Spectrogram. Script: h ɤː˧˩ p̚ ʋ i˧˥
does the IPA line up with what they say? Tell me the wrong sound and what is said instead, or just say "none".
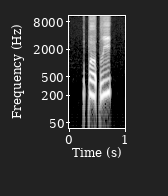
h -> p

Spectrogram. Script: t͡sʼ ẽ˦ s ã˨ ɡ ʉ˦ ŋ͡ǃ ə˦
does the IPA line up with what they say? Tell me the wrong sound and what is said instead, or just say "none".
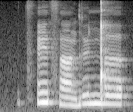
none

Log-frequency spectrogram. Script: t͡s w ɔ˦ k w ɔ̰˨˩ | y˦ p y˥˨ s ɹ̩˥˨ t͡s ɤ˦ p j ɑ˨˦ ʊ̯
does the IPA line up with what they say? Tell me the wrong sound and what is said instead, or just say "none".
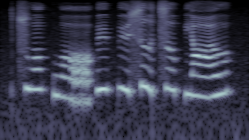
none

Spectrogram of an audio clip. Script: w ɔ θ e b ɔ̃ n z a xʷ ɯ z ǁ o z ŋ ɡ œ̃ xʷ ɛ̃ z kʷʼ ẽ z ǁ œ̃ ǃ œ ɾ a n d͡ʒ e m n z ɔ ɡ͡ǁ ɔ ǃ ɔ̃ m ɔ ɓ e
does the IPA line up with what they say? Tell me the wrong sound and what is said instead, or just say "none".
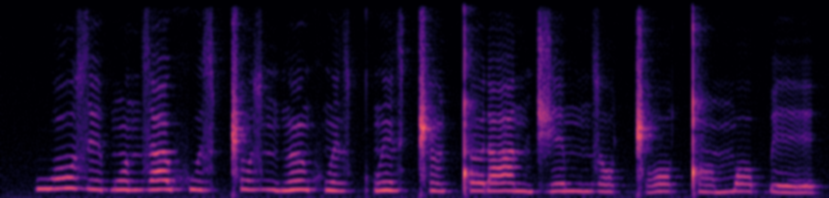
θ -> z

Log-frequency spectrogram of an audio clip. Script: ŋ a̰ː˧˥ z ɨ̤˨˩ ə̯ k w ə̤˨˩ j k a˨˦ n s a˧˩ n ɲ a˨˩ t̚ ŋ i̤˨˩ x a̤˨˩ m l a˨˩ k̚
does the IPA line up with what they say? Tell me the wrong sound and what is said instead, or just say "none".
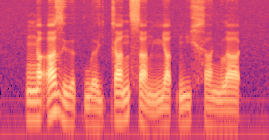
m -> ŋ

